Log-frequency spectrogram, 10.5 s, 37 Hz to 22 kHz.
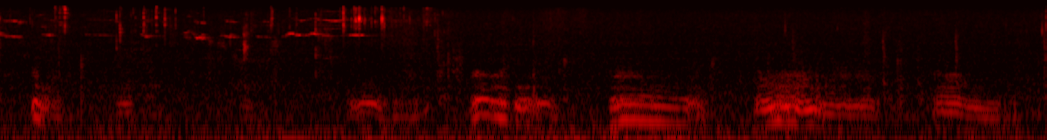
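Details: Play session in 2014 between Marco Polo, a six-year-old Samoyed, and Cisco, a Border Collie: low rumbling growls come in uneven bursts, softer and lower, while small birds chirp and trill faintly overhead.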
